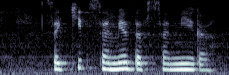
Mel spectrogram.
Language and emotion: Russian, neutral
